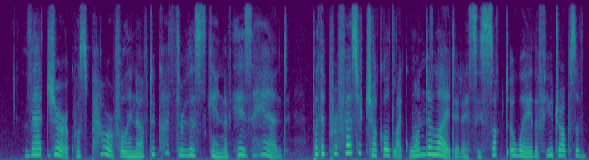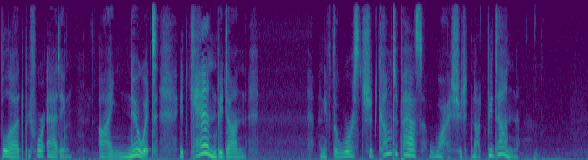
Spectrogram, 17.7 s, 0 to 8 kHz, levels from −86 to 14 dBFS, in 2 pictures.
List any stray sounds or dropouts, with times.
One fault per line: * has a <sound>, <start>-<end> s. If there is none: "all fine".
all fine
